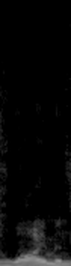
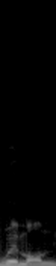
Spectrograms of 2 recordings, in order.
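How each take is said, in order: First: The name is said as it is really pronounced. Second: The name is said the way it looks written. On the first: This is the name's real pronunciation. "the guy whose name is Wyman" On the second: This is how people say it from the spelling. "we call him Wimon because that's how it looks like it's supposed to be pronounced"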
